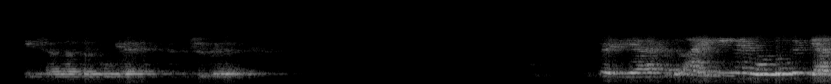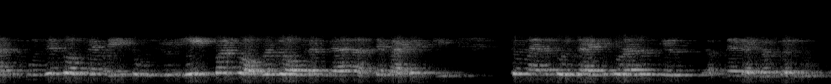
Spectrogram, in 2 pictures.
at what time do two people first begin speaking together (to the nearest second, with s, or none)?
none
